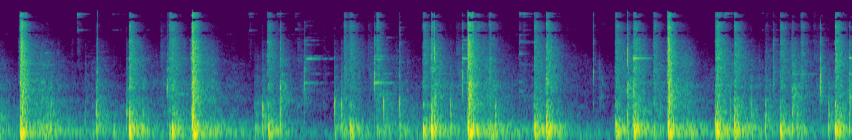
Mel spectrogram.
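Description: Gunshots on an outdoor firing line: a suppressed SIG Sauer rifle fired round after round, mixed with other guns going off nearby, about one or two sharp reports a second with short echoing tails.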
